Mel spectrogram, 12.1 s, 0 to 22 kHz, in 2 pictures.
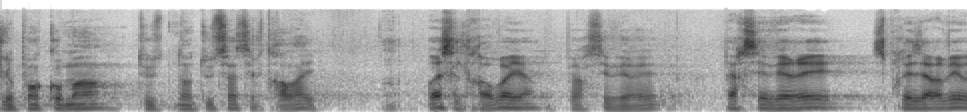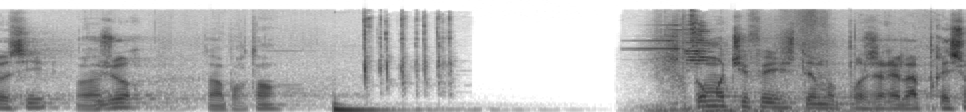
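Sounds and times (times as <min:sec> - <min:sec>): deep bass hit: 0:08.1 - 0:09.4
sharp typing-like clicks: 0:08.2 - 0:09.0.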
